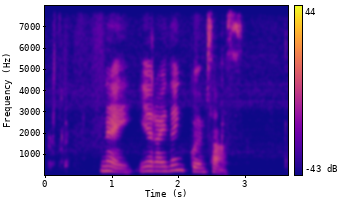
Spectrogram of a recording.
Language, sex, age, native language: Icelandic, female, 60-69, Icelandic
